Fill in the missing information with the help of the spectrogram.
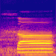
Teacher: زبان کا سرا اوپر کے دانت کے اندر کے حصے یعنی اندرونی کنارے پر لگے گا، سا، ورنہ اس کی آواز اس سین کی طرح سا ہو جائے گی۔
